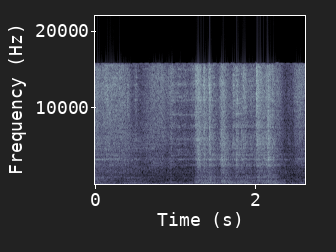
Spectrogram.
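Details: Whirlpool gas furnace that won't run and makes weird noises: a steady low blower drone with an uneven scraping, rasping rub that swells in louder bursts. The blower wheel is loose on the motor shaft and rubbing.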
